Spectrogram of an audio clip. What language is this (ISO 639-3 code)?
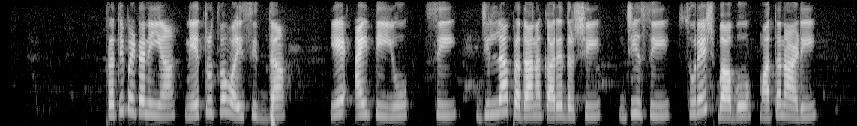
kan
